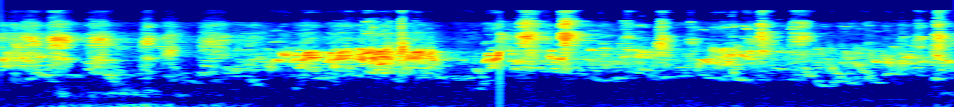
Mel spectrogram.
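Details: Morning aviary with two budgerigars giving a steady, high, scratchy warble of rapid chirps and clicks, one brief sharp tick near the middle.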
